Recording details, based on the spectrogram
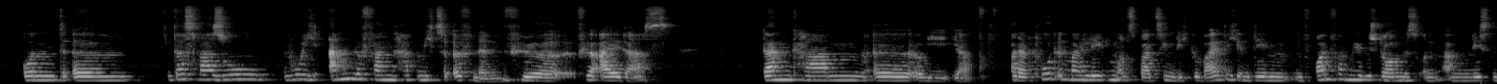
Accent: East Germany, Germany; Als Kind bin ich ja atheistisch groß geworden in der DDR.

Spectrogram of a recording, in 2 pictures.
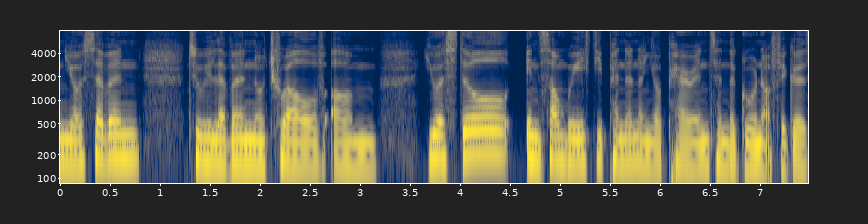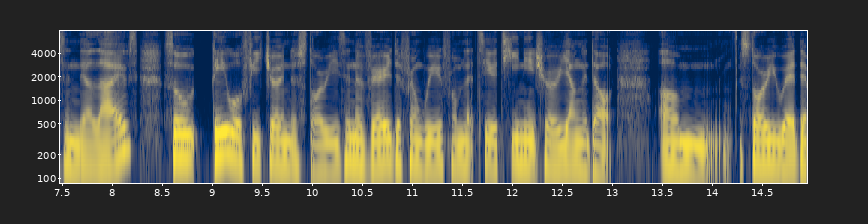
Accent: Singapore; when I was growing up in Singapore, a lot of the books I read were from, you know, the United States or from, like, the UK.

